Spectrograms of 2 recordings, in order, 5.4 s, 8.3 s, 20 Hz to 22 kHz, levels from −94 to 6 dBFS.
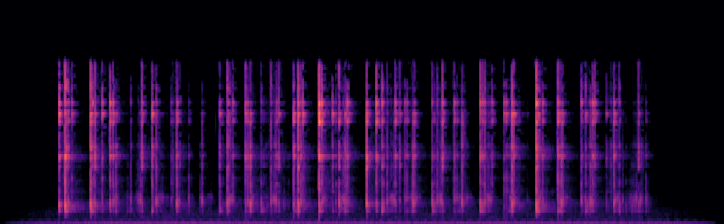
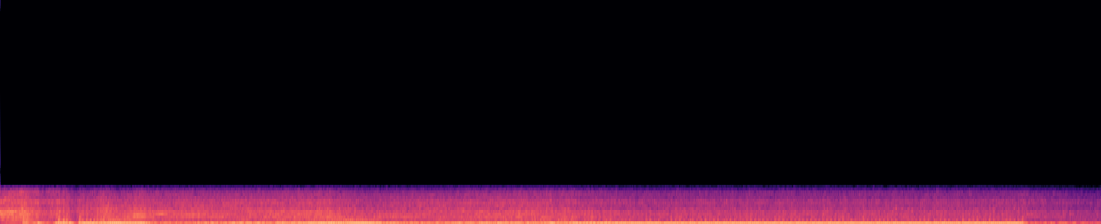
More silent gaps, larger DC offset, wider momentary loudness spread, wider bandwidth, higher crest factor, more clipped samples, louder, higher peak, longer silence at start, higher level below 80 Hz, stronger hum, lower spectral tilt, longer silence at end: neither; neither; first, 17 LU vs 7 LU; first, 16.5 kHz vs 3.6 kHz; first, 34 dB vs 12 dB; neither; second, -37 LUFS vs -17 LUFS; about the same, -6 dBFS vs -4 dBFS; first, 0.45 s vs 0 s; second, -70 dBFS vs -28 dBFS; neither; second, 1.5 dB/octave vs -12.5 dB/octave; first, 0.6 s vs 0 s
